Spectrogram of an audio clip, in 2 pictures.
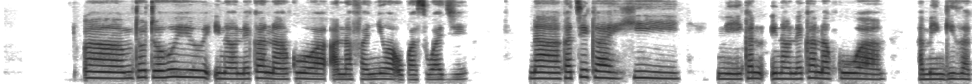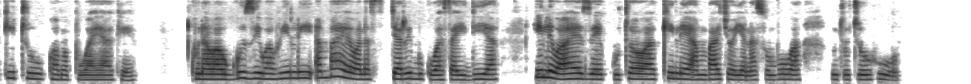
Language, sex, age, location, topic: Swahili, female, 25-35, Kisumu, health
